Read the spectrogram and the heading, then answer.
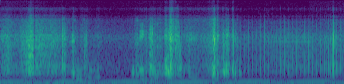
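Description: radio static

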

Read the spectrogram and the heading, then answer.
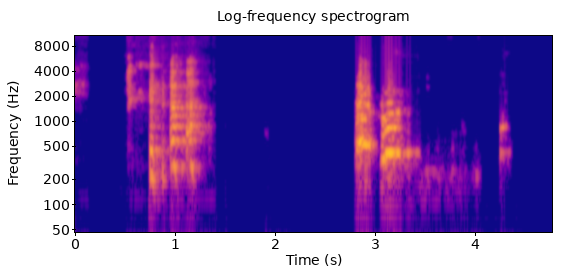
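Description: dogs barking

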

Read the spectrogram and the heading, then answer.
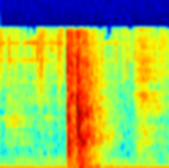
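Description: door being shut

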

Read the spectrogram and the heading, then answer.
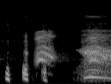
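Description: crow cawing sound effect

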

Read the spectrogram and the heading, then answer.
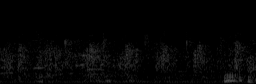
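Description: audience hand clap

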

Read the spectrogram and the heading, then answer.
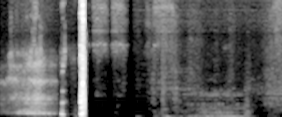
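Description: cough

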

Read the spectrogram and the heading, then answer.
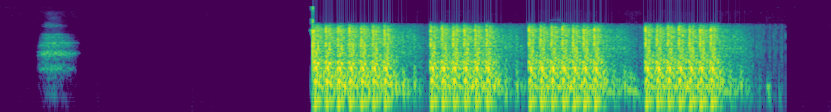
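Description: gunfire sound effect

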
